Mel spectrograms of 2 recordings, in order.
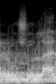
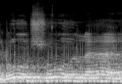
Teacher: tanwinnya tidak terdengar rusulan tetapi diganti dengan panjang rusula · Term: mad iwad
